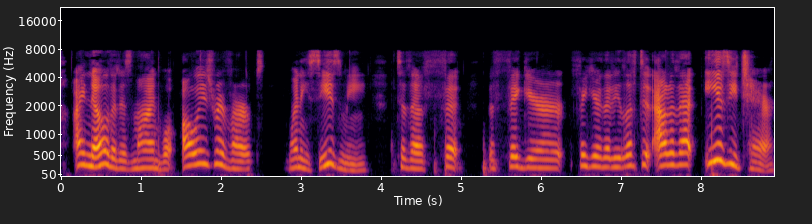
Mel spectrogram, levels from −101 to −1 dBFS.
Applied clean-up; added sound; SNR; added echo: neural mask model Resemble Enhance denoiser.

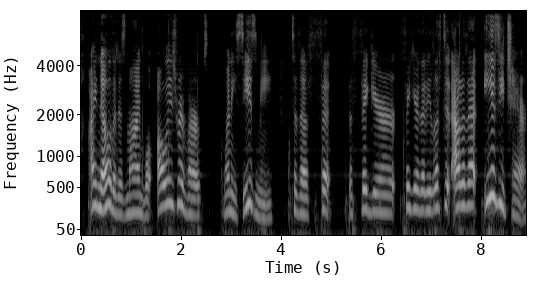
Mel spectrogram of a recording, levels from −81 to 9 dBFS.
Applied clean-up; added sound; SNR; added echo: neural separator model SepFormer DNS4.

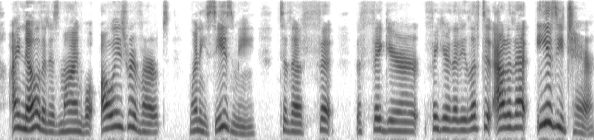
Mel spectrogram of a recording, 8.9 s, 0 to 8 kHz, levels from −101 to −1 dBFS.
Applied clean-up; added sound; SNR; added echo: none; none; none; none.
